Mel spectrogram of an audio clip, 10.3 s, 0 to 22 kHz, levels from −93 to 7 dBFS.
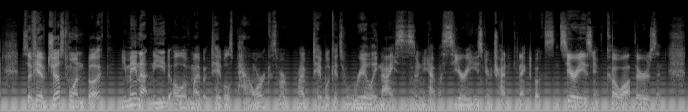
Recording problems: electrical hum; loud; throughout; 60 Hz, 6 dB below the speech

